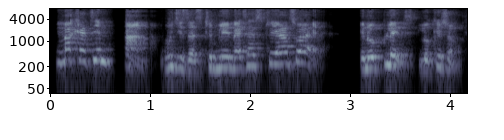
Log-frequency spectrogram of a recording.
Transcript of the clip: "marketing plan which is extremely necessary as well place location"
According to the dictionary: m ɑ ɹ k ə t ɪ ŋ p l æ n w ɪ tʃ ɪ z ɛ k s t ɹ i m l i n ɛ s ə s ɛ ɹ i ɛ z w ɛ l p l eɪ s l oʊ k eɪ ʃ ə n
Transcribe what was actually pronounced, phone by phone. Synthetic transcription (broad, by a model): m ɑ k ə t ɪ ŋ p l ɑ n w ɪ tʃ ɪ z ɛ s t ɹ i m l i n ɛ s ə s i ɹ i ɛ s w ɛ n p l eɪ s l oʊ k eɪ ʃ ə n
